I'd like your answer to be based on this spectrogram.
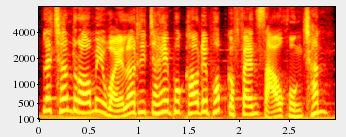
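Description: An actor voicing a smug, teasing nerdy teenage boy in an animated story dub. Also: very high-pitched, soft background music. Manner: smug, teasing, quick-talking. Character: nerdy teen boy blackmailing a cheerleader, smug.

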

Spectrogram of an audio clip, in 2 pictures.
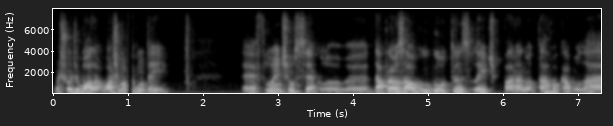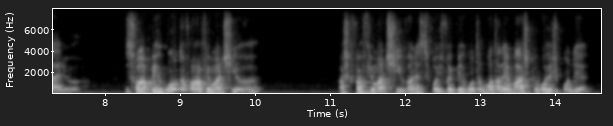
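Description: A Brazilian language teacher in his twenties answers live-stream questions chattily, with plenty of fillers like "né" and "cara." His voice is fairly high, a little fast, and darkish. He sits in a small indoor room with a banner behind him, captured in slightly dull, lo-fi webcam sound.

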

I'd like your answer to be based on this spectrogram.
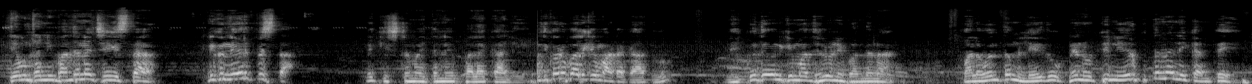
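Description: A pastor preaching a sermon and then leading the congregation line by line in an earnest spoken prayer, returning again and again to a repeated call to the Lord. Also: male voice, a little high, poor audio. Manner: repeats the invocation to Jesus again and again, rising to loud calls.

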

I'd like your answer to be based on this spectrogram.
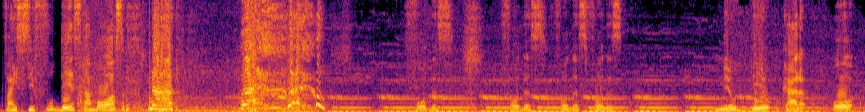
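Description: A man's voice: on the high side, animated, very slow, pauses often, over loud music. A young man commentating a horror game, swearing constantly and sounding exasperated and shaken. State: sweaty and shaken. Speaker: gamer.

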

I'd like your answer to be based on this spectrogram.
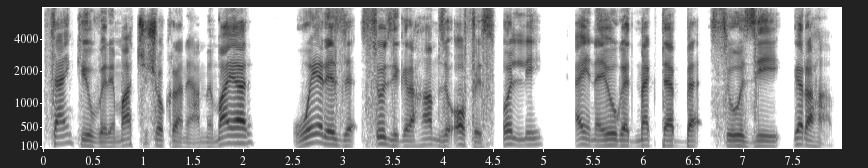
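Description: A male teacher with an Egyptian accent, reading an English story in slow, careful lines and explaining each one quickly in Arabic. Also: fairly low pitch, fairly bright tone, dry recording. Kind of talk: reading a story aloud and translating it.

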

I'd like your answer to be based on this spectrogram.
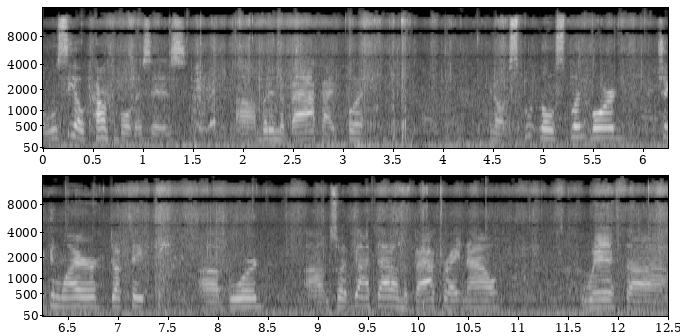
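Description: A man in his thirties talks through a gear review in a loose, unscripted way, filling pauses with ums as he points things out. His voice sits a little high for a man. Clear background noise runs under the phone recording. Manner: relaxed, many ums, shows items while talking. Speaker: volunteer ski patroller. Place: snowy outdoor deck, then indoor garage.

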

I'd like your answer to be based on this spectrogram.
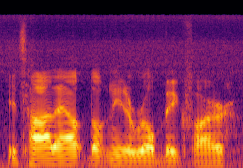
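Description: A man casually narrating his camp cooking outdoors in the woods, relaxed and plain-spoken, giving practical tips. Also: fairly low pitch, fairly quick, slight background noise. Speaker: outdoors vlogger.

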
